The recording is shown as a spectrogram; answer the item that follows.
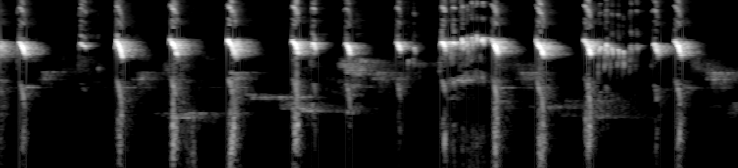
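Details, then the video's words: White-rumped shama giving dense, rapid-fire calls used as a lure to attract other birds: about a dozen sharp, high chirps, each a bright burst dropping slightly in pitch, spaced roughly every half second, with no other sounds. "pancingan kemade nembak suara rapat cocok untuk pikat kemade lain agar lekas gacor!"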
